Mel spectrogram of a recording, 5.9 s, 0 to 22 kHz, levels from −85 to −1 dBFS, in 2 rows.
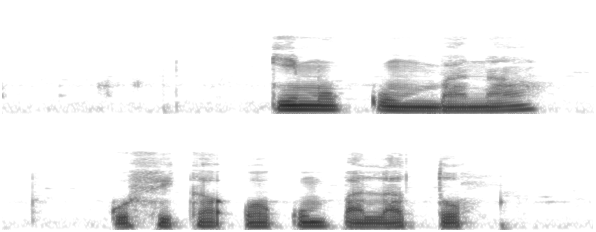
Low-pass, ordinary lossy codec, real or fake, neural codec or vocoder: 7.2 kHz; Opus, 64 kbps; real; none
